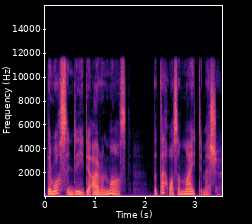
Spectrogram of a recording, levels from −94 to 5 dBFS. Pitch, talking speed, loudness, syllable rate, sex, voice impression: 195 Hz, 205 wpm, -20 LUFS, 6.0 syllables/s, female, feminine, slightly adult-like, slightly relaxed, soft, slightly cute, calm, friendly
